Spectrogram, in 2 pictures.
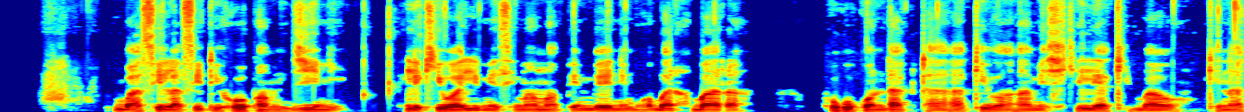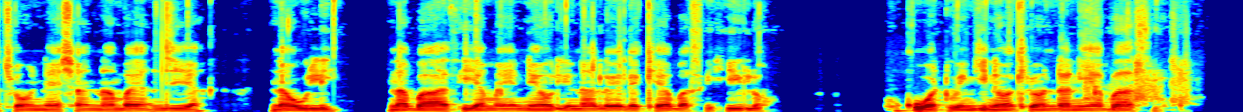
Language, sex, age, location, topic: Swahili, male, 18-24, Nairobi, government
